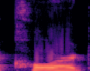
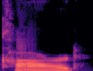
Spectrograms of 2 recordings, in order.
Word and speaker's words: cord: not card cord cord make sure you get the r and don't say code yeah don't say umbilical code umbilical cord on the or o r always get your R back there or or unconscious unconscious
